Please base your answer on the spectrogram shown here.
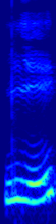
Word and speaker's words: gli: To pronounce gli, just to go with the tip of the tongue, touch the palate, and then put your tongue flat again to normal standard position.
